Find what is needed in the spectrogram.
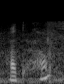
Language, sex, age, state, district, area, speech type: Sanskrit, female, 18-30, Kerala, Thrissur, urban, spontaneous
